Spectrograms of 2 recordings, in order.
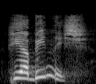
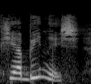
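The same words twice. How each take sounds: First: Loud answer. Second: Said in the usual way. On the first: Acted. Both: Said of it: "antwortete Abraham".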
